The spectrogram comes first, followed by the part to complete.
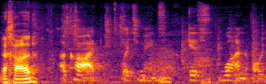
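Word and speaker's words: echad: Daniel a c h o d a HUD akad which means is one or Unity and then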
